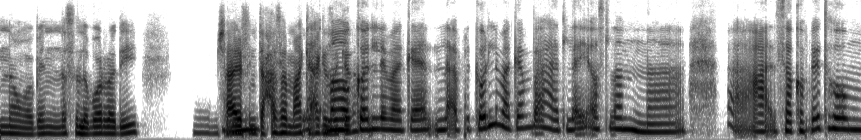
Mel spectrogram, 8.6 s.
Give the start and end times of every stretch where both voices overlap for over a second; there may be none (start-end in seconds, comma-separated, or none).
2.2-3.6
